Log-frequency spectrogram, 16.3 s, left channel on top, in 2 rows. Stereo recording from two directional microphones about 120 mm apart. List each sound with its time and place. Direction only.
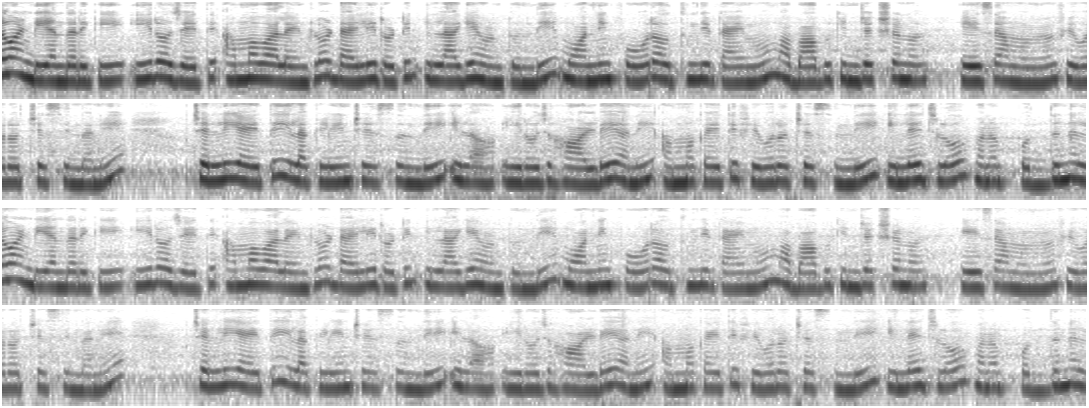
0.0 s a woman's voice: 35° left (ahead or behind); by 16.2 s 20° left (ahead or behind)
